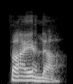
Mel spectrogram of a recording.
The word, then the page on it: paella: Indian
